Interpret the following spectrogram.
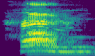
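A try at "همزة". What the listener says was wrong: eh lidahnya ke mundur terlalu mundur maju dikit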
